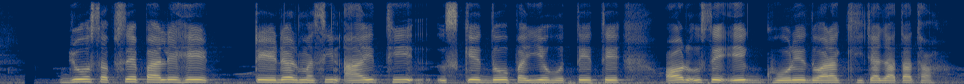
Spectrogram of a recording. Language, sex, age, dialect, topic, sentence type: Hindi, female, 18-24, Marwari Dhudhari, agriculture, statement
